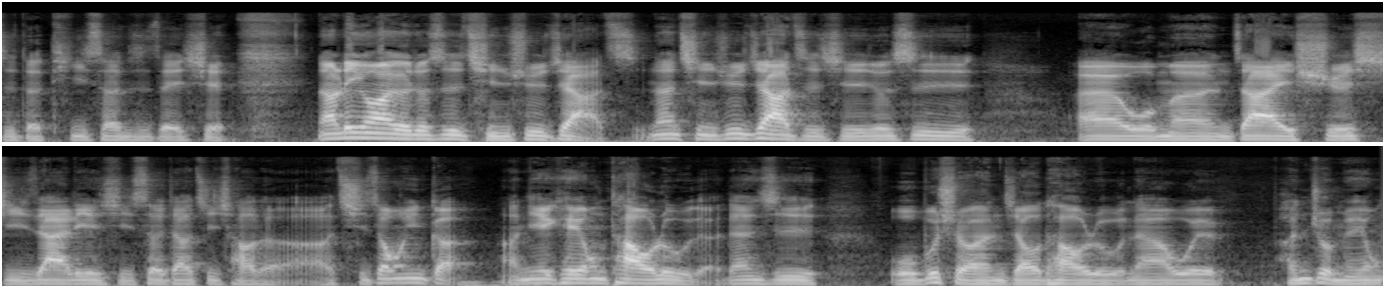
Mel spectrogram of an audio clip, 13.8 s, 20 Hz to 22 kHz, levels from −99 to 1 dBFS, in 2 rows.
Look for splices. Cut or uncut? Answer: uncut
